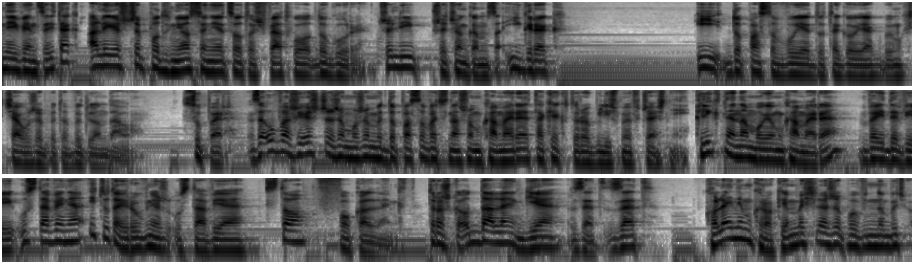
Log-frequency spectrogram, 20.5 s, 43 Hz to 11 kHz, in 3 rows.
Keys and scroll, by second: 11.9 t, 15.1 typing, 15.8 Return, 16.7-17.8 typing.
